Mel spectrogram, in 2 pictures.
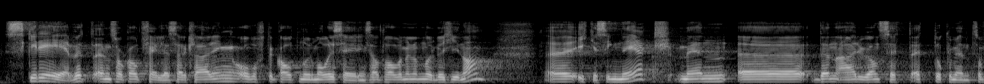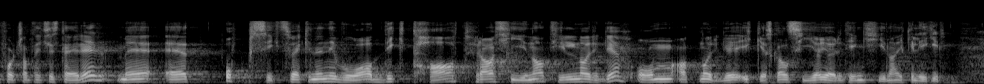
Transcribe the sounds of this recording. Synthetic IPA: skɾeːʋət̪ʰɛ̰nsɔkɑlt̪fɛlːəsæɾkʰlæːɾɪŋɔʋɔft̪əkʰɑlt̪nʊɾmɑlɪseːɾɪŋsɑːʋt̪ʰɑːləmɛlːɔmnɔɾɡəɔçiːnɑ | ʔɪkːəsɪŋneːʈmɛn | d̪ɛnæɾʉːɑnsɛt̪ːɛt̪̚d̪ʊkʉmɛnt̪sɔmfɔʈʂɑt̪ːɛksɪst̪eːɾəɾmɛɛt̪ | ɔpːsɪkt̪sʋɛkənənɪʋoːɑʋd̪ɪkt̪ʰɑːt̪fɾɑçiːnɑt̪ʰɪlnɔɾɡəɔmɑ̰t̪nɔɾɡəʔɪkːəskɑlsiːɔjøːɾət̪ʰɪŋːçiːnɑɪkːəliːkəɾ

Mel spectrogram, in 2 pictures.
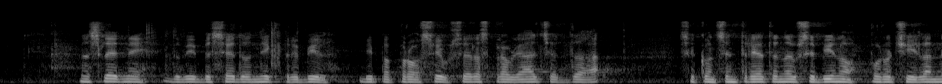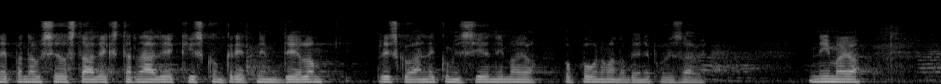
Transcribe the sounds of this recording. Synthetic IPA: nasleːd̪nid̪abibɛseːd̪ɔnikpɾɛbil | bipapɾɔːsiwsɛɾaspɾawljaːlt̪sɛd̪a | sɛkɔnt̪sɛnt̪ɾiːɾat̪ɛnawsɛbiːnɔpɔɾɔt͡ʃilanɛpanawsɛɔst̪aːlɛːkst̪aɾnaːljɛkʰiskɔŋkɾeːt̪nimd̪eːlɔm | pɾɛiskɔʋaːlnɛkɔmisiːjɛniːmajɔpɔpɔwnɔmanɔbɛnɛpɔʋɛzaːʋɛ | nimajɔ

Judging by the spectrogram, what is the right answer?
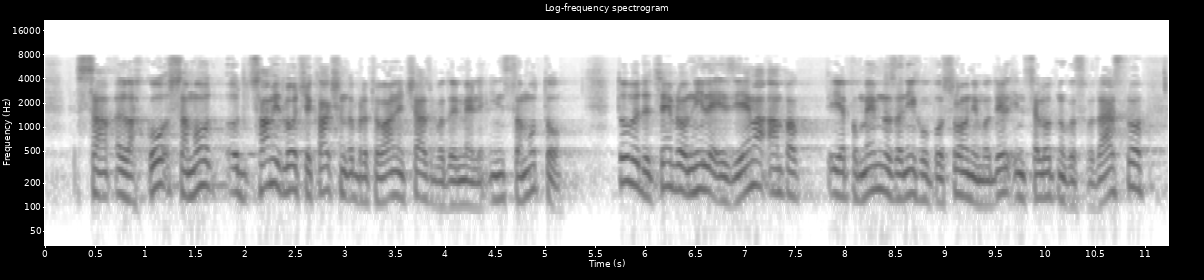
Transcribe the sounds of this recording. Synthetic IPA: salaxkoːsamosaːmiɔd̪loːt͡ʃikaːkʃənɔbɾat̪ɔʋalnit͡ʃasboːd̪ɔimeːlḭʔinsamot̪oː | t̪oːʋəd̪ɛt̪sɛmbɾɔnilɛizjeːmaʔampak | jɛpɔmẽmbnɔzaniːxɔwpɔslɔwnimɔd̪elint̪sɛloːt̪nɔɡɔspɔd̪aɾst̪ʋɔ

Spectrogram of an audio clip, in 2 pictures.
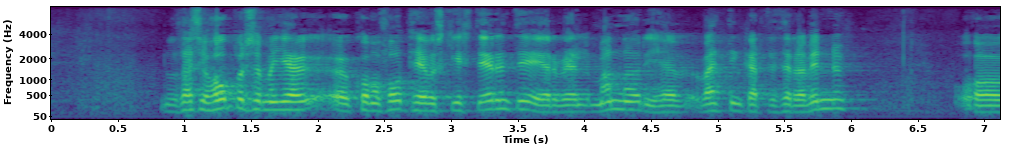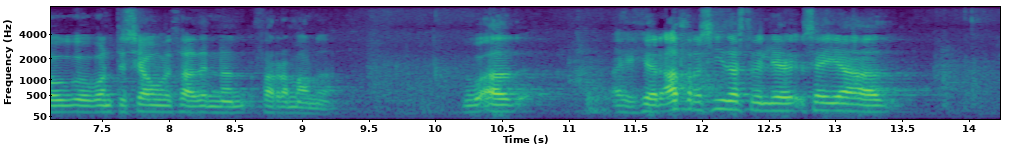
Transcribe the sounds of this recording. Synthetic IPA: nuθɛsːɪɦoːwpʏɾ̥sɛmajɛɣkʰɔːmafoːwt̪ɪhɛvʏɾ̥scir̥t̪ɛːɾɪnt̪ɪɛɾvɛːlmanːaðʏɾjɛhɛvvajn̥t̪iŋkaɾt̪ɪ̥θejraðvɪnːʏ | ɔɣvɔnt̪ɪ̥sjaːwʏmvɪðθaðɪnːanfaramawnaða̰ | nuað | çɛːɾat̪lɾasiːðast̪vɪljɛɣseːjaːað

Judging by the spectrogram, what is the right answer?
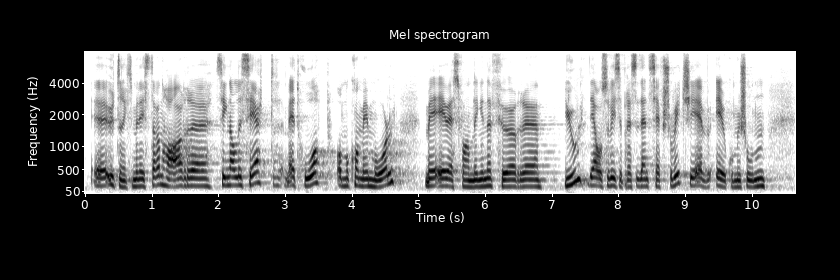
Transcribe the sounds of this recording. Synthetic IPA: ʉt̪nɾɪŋsmɪnɪst̪əɾənɦɑɾsɪŋnɑlɪseːʈɛ̰t̪hoːpɔmɔkʰɔmːəɪmoːl | mɛeːʉɛsfɔɾhɑnd̪lɪŋənəføːɾ | jʉːld̪ɛæɾɔsːɔʋiːsəpʰɾɛsɪd̪ɛnt̪sɛfʂɔʋɪt̪t͡ʃɪeːʉːkʊmɪʂuːnn̩

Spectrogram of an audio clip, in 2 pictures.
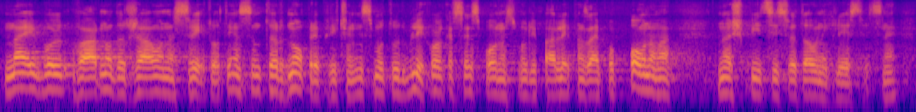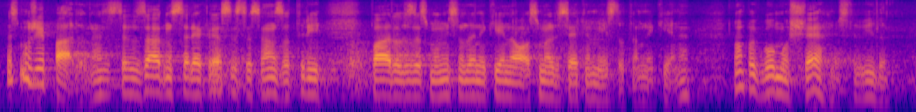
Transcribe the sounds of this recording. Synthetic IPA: najbolʋaːɾnɔd̪əɾʒaːʋɔnɐsʋeːt̪uɔt̪emsəmt̪əɾd̪nopɾɛpɾiːt͡ʃaninsmɔt̪ud̪blikolkəɾsɛjɛspɔwnɛsmɔblipaːɾleːt̪nazajpɔpɔwnɔma | nɐʃpit̪sisʋɛt̪ɔwnixleːst̪ʋit̪t͡s̪nɛ | nɛsmɔʒepa̰ːd̪lnɛst̪ɛzaːd̪nist̪ɛɾɛːklja̰sənst̪ɛsanzat̪ɾipaːd̪əl̩zd̪asmɔmislimd̪anɛkjenaɔːsmɛmald̪ɛsɛːt̪ɛmeːst̪ɔt̪ɐmnɛkjḛnɛ | nɔampaɡ̚bomɔʃɛbost̪ɛʋiːd̪əl

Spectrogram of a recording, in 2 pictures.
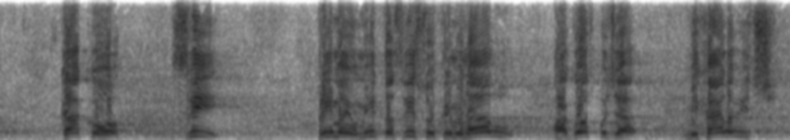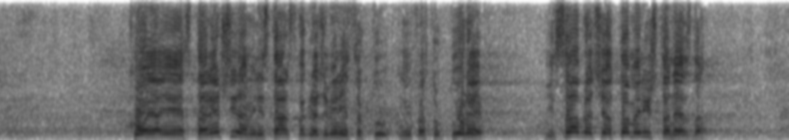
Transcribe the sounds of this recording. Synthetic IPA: kako̞sʋi | pɾimajumit̪o̞sʋisuːkɾiminaːlˠu | aɡo̞spo̞d͡ʑamixajlˠo̞ʋit͡ɕ | ko̞jajest̪aɾeʃinaminist̪aɾst̪vaɡɾad͡ʑaʋineiuinfɾast̪ɾuk̚t̪uːɾe̞ | isaobɾat͡ɕajot̪o̞me̞niʃt̪anezna̰

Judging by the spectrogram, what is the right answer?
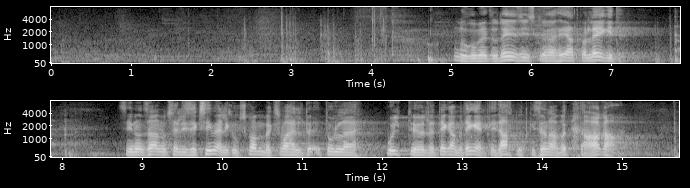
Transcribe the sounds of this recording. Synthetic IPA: luɡube̞ːt̪ːˑud̪e̞ːsist̪ujɑhe̞ɑd̪̚ko̞lːe̞ːɡ̥id̪̥ | siːno̞nsɑːnud̪̥se̞lʲːis̬e̞ksime̞likuksko̞mbeksvɑɦe̞lt̪ulːɑpulʲt̪ːˑiøld̪ɑet̪ːˑeɡɑmɑt̪e̞ɡ̥e̞lit̪ːˑejt̪ɑht̪nud̪̥kisɤnɑvɤt̪ːɑɑɡ̥ɑ̰

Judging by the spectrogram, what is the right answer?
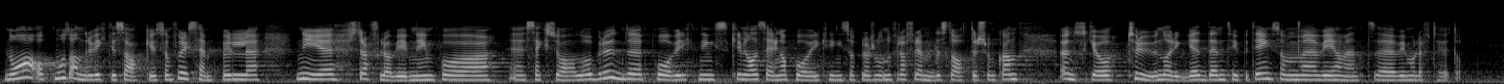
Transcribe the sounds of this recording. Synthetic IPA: noːɔpːmʊt̪ɑnd̪ɾəʋɪk̚t̪ɪəsɑːkəɾʂɔmfɔɾɛksɛmpəl | nyːəst̪ɾɑfːəloːʋjiːʋnɪŋpʰɔ | sɛksʉɑːləɔbɾʉd̪pʰoːʋɪɾknɪŋskʰɾɪmɪnɑlɪseːɾɪŋɑʋpʰoːʋɪɾknɪŋsɔpəɾɑʂuːnəɾfɾɑfɾɛmːəd̪əst̪ɑːt̪əʂɔmkʰɑnʔœnskəɔt̪ʰɾʉːənɔɾɡəd̪ɛnt̪ʰyːpət̪ʰɪŋːsɔmʋɪhɑɾmeːnt̪ʋɪmɔlœft̪əhœʏt̪ʰɔ̰pː

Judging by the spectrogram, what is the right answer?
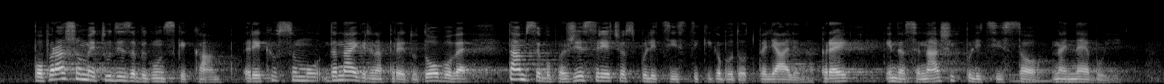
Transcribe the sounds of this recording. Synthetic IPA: pɔpɾaːʃawmɛjɛt̪uːd̪izabɛɡunskikampɾeːkəwsəmːud̪anajɡɾɛnapɾɛjd̪ɔd̪oːbɔʋɛt̪amsɛbopaʒesɾeːt͡ʃawspɔlit̪sist̪ikiɡaboːd̪ɔːt̪pɛljaːlina̰pɾɛjind̪asɛnaːʃixpɔlit̪sist̪ɔwnajnɛbɔjḭ

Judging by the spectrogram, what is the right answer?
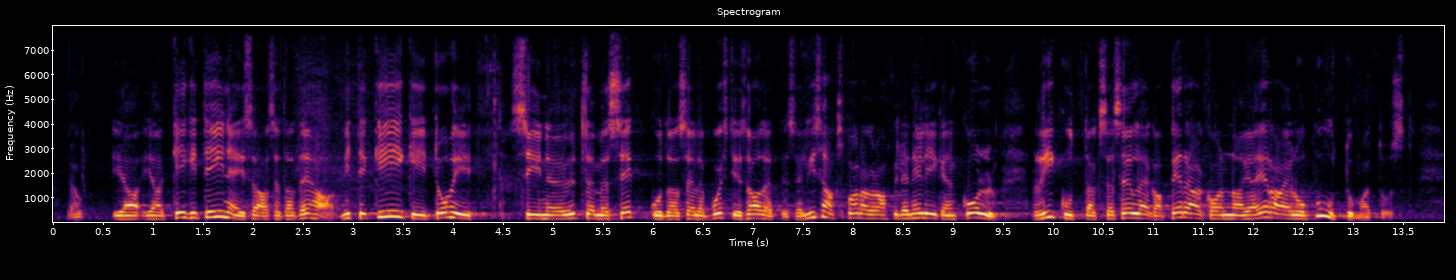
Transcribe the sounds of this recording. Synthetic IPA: jɑ̰ | jɑjɑke̞ːɡit̪e̞jne̞ejsɑːse̞d̪̥ɑt̪e̞ɦɑ̰mit̪ːˑe̞ke̞ːɡ̥iejt̪o̞ɦisiːnyt̪ˑlemese̞kːud̪̥ɑse̞lːepo̞sʲt̪isɑːd̪̥e̞t̪ːˑe̞sjɑlisɑkspɑrɑɡ̥rɑːfilene̞lʲike̞nd̪̥̚ko̞lm | rikːˑut̪ːˑɑkse̞se̞lːe̞ɡɑpe̞ɾɑko̞nːɑjɑe̞ɾɑe̞lupuːt̪ːˑumɑt̪ːˑṵst̪

